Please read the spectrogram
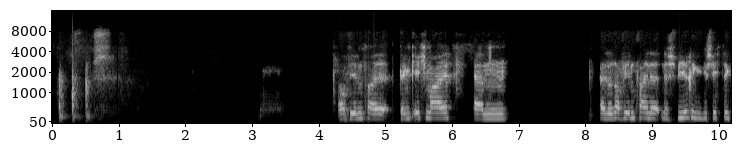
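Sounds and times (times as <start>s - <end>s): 
knuckles knocking on wood: 0.0s - 0.7s
speech: 4.3s - 6.9s, 8.2s - 10.1s.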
